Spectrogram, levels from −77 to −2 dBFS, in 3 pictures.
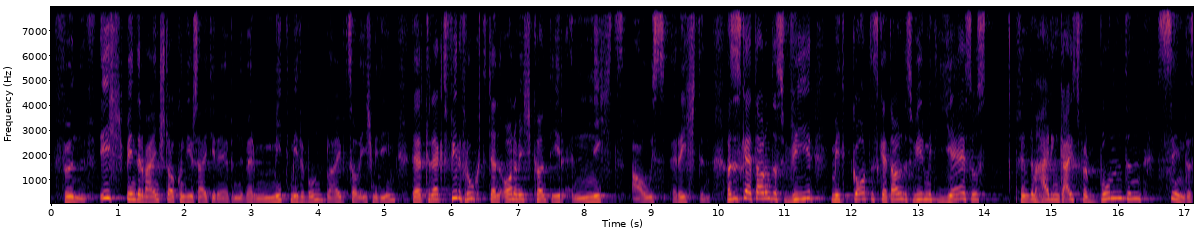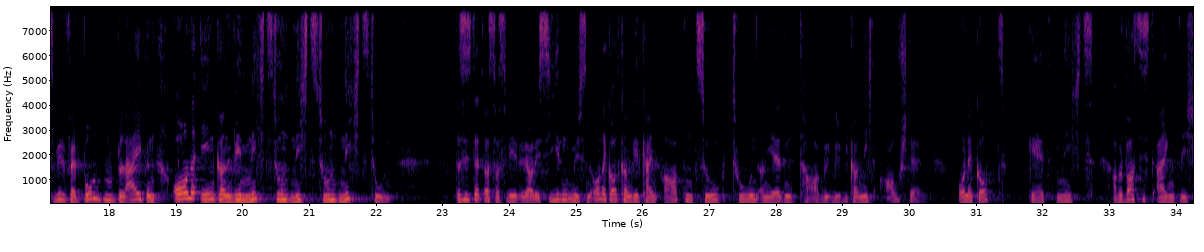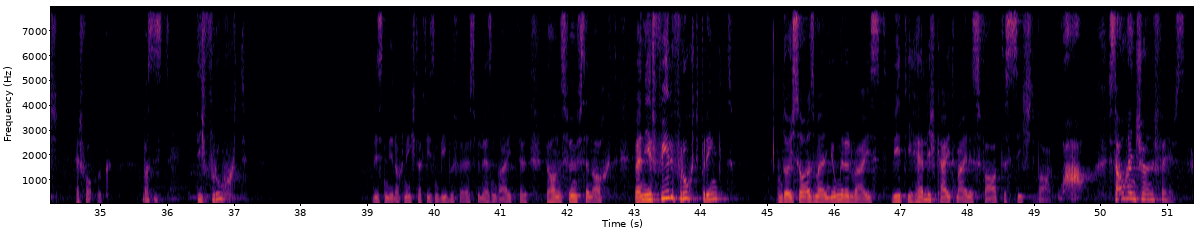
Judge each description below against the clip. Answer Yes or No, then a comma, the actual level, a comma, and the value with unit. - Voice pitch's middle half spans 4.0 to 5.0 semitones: Yes, average, 4.7 semitones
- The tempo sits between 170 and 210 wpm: No, average, 160 wpm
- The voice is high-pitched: No, medium, 180 Hz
